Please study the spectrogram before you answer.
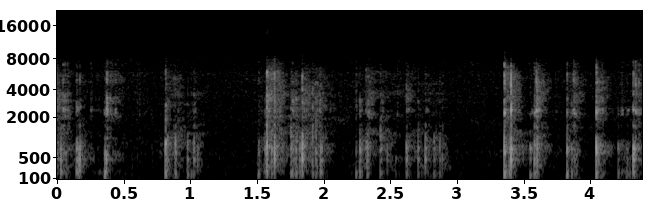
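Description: Fingertips and nails tap and scratch the surface of a hollow, hard blue plastic PS4 game keep case held in both hands close to the mic. Quiet clusters of short, dry, hollow clicks mix with brief scratchy bursts that stop almost instantly, with soft pauses between groups.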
